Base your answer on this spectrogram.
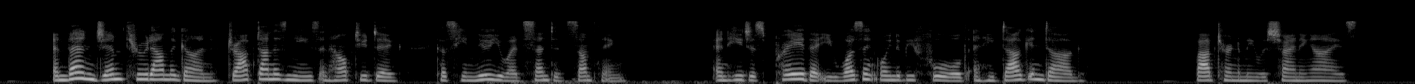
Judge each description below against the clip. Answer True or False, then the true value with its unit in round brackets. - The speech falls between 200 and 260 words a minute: True (205 wpm)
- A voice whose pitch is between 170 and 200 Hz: True (190 Hz)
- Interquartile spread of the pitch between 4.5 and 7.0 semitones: False (3.3 semitones)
